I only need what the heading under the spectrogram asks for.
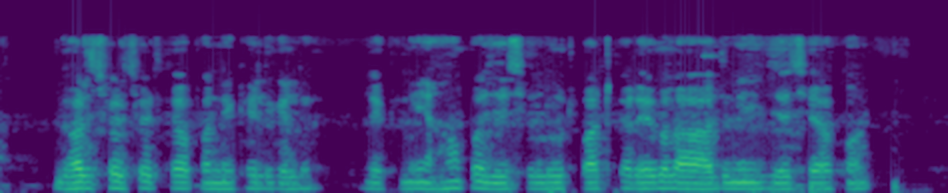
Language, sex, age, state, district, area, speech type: Maithili, male, 60+, Bihar, Madhepura, rural, spontaneous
